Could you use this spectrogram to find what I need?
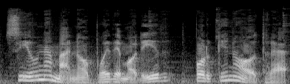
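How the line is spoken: Accented man replying. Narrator (Spanish): replicó el hombre que hablaba con acento

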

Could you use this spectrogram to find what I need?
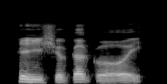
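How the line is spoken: Heavy sigh. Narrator (Russian): тяжко вздохнул Блат

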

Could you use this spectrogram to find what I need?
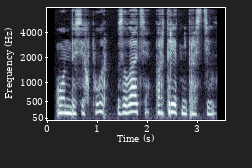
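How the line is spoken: Whispered into ear. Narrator (Russian): шепнул Тим Коре на ухо

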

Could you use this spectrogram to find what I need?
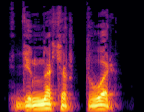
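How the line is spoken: Muttered. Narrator (Russian): снова буркнул я

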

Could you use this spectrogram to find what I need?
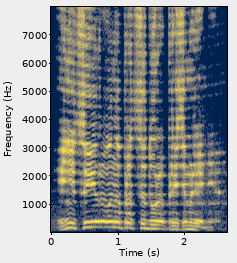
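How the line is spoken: Droning boom. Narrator (Russian): прогудел Пента-4

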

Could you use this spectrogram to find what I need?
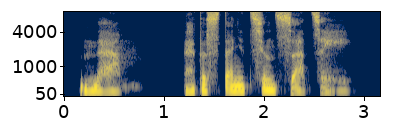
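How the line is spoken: Mumbled. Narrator (Russian): пробормотал Роджер

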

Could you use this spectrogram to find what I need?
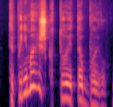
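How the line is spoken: Loud whisper. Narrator (Russian): Громким шепотом заговорила Алиса

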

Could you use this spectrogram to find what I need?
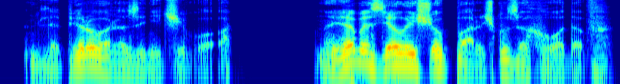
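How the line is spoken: Deep bass voice. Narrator (Russian): Он пробасил

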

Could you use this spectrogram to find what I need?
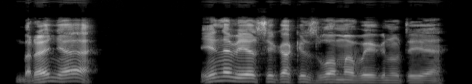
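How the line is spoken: Glum. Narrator (Russian): произнес он уныло

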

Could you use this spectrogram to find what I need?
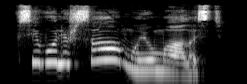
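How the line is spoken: Innocent little voice. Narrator (Russian): невинным голоском ответила она

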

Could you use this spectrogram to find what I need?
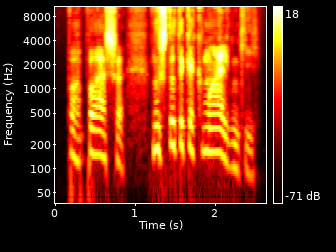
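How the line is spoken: Laughing. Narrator (Russian): засмеялся он

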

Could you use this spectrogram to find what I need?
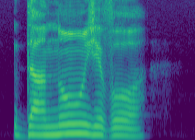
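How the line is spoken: Curt mutter. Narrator (Russian): Наталья коротко буркнула

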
